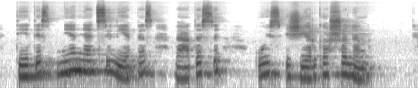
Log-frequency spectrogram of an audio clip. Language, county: Lithuanian, Panevėžys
